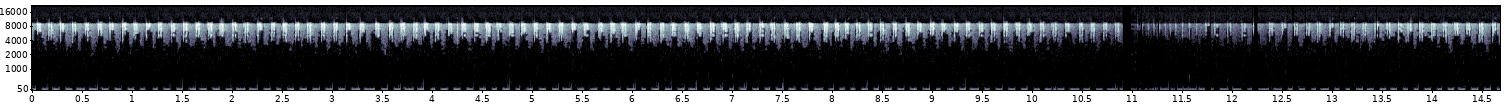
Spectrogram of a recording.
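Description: A meadow katydid sings a high, dry buzz of rapid pulses, steady and unbroken for long stretches.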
